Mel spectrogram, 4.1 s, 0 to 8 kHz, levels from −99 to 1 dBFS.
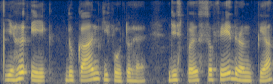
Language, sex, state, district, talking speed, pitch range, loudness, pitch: Hindi, male, Punjab, Pathankot, 160 wpm, 140-175 Hz, -18 LUFS, 155 Hz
